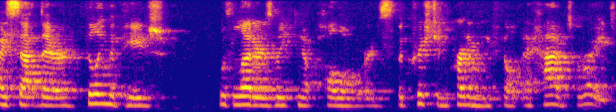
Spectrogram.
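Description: The intonation is fairly even. It belongs to a natural reading voice.

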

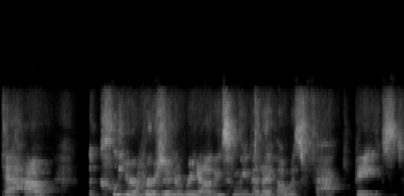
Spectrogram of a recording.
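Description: A woman speaks at a very fast pace and fairly high pitch. Vocal fry runs through her voice. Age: 50s. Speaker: law professor. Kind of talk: keynote lecture. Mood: warm, earnest. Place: home room. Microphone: webcam.

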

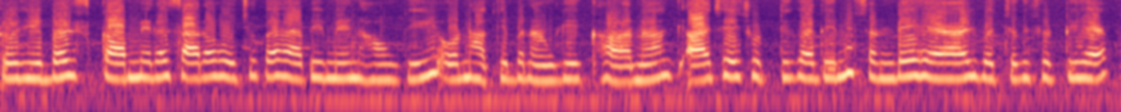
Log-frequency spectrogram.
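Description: A woman talks fairly slowly at a high pitch, with monotone, flat intonation and very even loudness. Light background noise is present. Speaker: home vlogger. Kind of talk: casual vlog chat. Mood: cheerful, smiling.

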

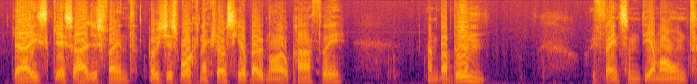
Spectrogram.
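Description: A man speaks at medium pitch and a fairly slow pace, croaky yet with a clear, smooth tone and little pitch movement.

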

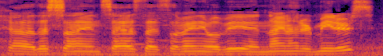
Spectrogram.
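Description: A man's voice has a dry sound with no echo. Noticeable background noise runs underneath. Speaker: travel vlogger and language learner. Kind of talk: casual travel vlog. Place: car.

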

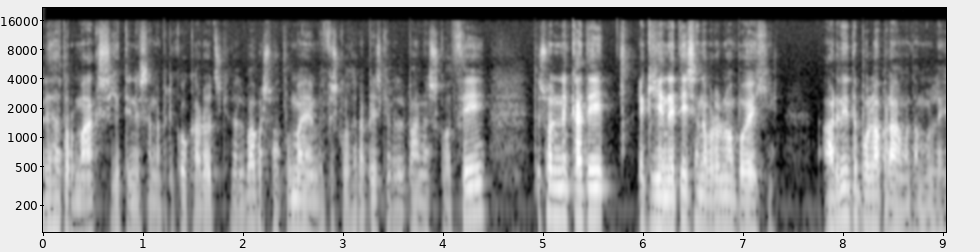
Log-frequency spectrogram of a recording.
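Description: This man talks at a very fast pace with a medium-pitched voice. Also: ordinary pitch variation. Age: young. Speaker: comedy content creator. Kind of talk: casual chat.

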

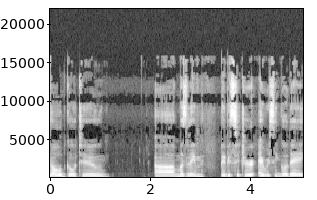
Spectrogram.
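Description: In a Japanese accent, a woman talks at a very slow pace with a fairly low pitch and a dark, mellow tone. Her intonation stays fairly even against a quiet background. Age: 30s. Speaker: Japanese teacher and vlogger; vlogger, language teacher. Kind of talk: casual vlog monologue; casual vlog chat. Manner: halting, frequent fillers. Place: home room. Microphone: phone near.

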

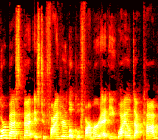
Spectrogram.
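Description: Audible room echo follows this woman's voice as she talks. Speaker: small farm educator. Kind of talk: educational explainer to camera. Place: home room.

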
